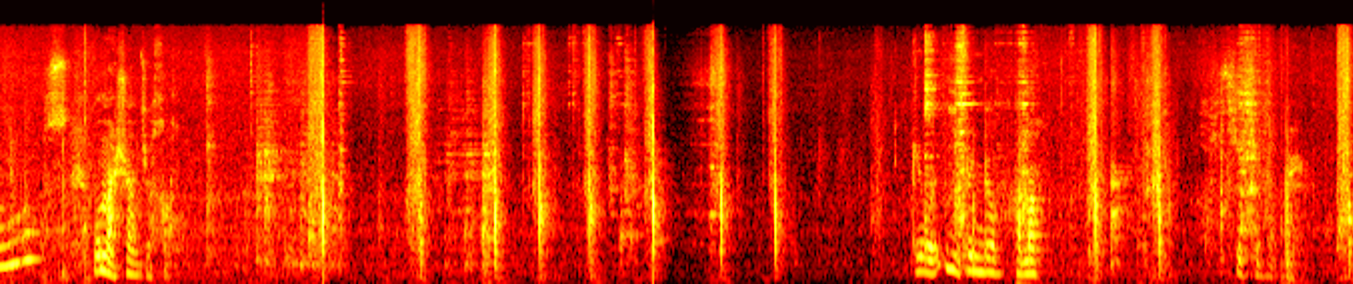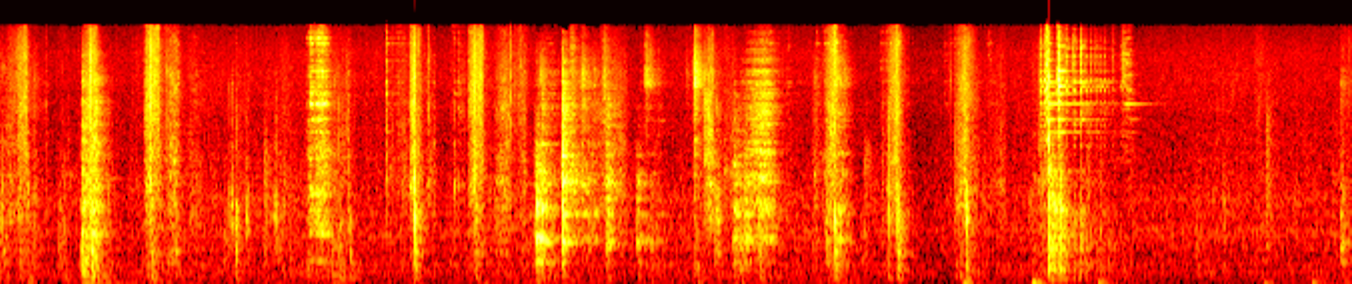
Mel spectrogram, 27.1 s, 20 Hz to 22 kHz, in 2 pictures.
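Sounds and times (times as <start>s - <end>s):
knife and board clatter: 4.1s - 7.3s, 16.6s - 25.0s.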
